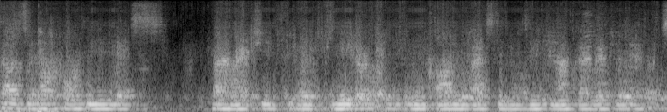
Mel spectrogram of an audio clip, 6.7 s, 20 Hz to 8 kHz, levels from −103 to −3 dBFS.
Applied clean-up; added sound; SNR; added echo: neural separator model SepFormer DNS4.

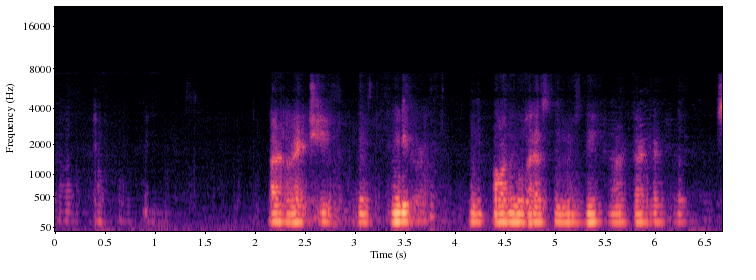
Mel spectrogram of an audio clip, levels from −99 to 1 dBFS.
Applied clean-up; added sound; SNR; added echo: neural mask model DeepFilterNet 3.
